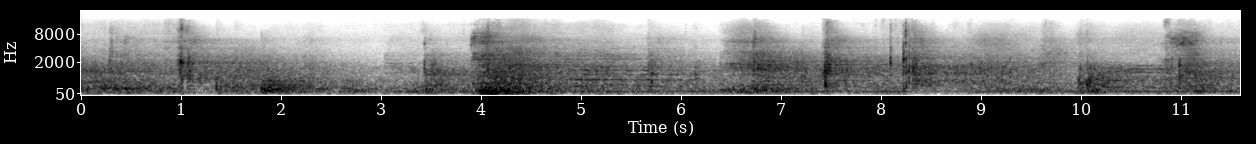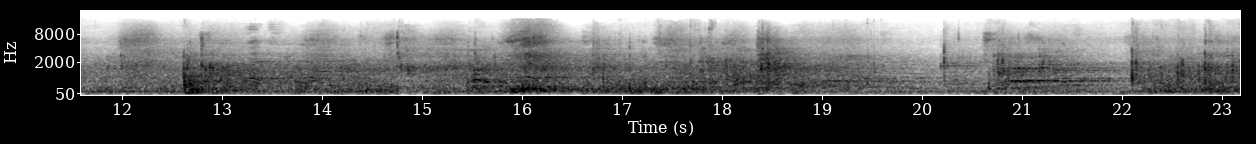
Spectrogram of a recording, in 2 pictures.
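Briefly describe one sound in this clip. Hockey sticks slap pucks, with sharp cracks echoing around an indoor rink.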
